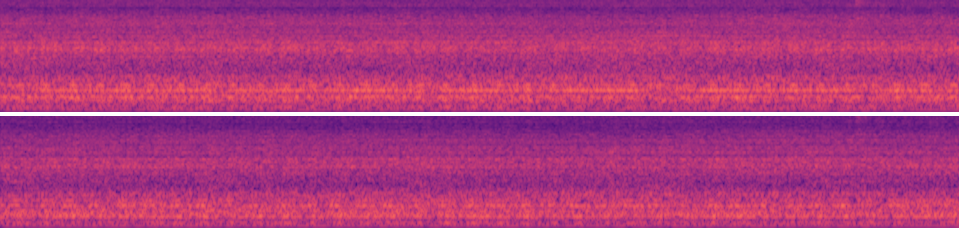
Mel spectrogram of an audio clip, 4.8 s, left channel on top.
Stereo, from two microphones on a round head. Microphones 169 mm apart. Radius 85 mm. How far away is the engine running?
About 6.5 m.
